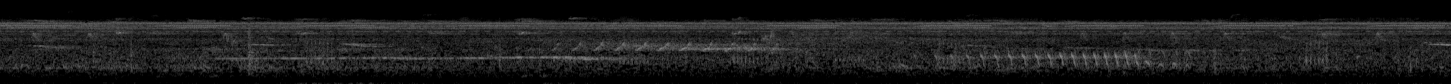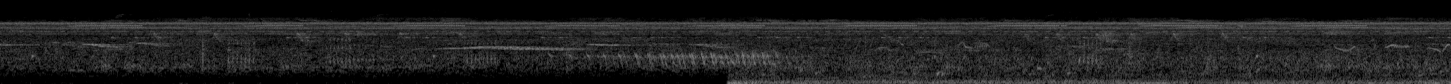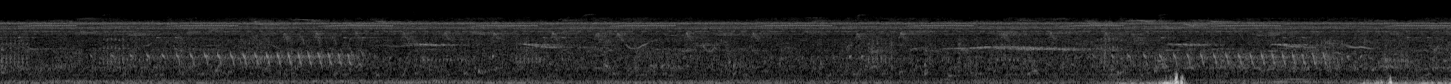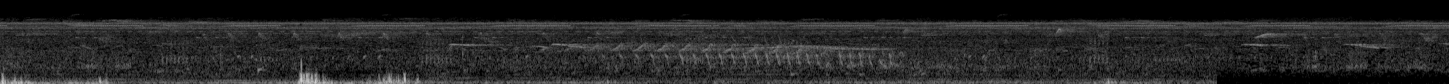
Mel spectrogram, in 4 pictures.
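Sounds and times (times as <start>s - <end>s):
background hiss: 21.8s - 55.7s
birds chirping: 21.8s - 55.7s.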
